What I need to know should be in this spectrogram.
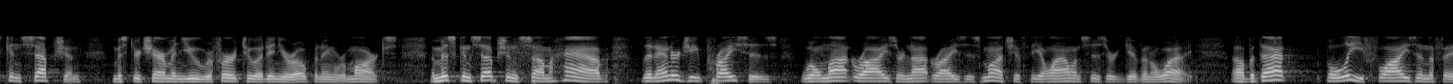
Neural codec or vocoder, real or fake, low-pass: none; real; 3.6 kHz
